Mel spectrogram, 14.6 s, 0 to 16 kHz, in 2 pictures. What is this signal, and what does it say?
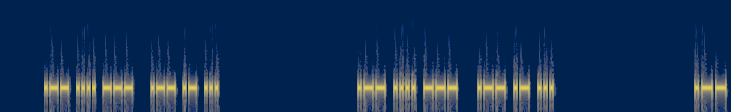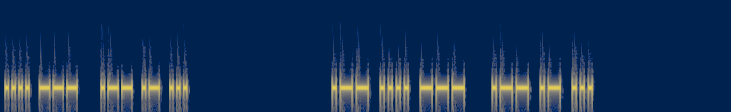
Morse code, heard as a keyed tone, about 38 wpm, 700 Hz. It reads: WHO WAS WHO WAS WHO WAS WHO WAS
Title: Speed-Racing - Sets of 2 Words 30wpm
